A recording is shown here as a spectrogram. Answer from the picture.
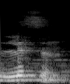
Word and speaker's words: listen: For instance, if I'm using the word listen, listen to me, there is no sound of T.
